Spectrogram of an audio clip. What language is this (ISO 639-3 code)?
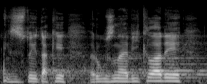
ces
